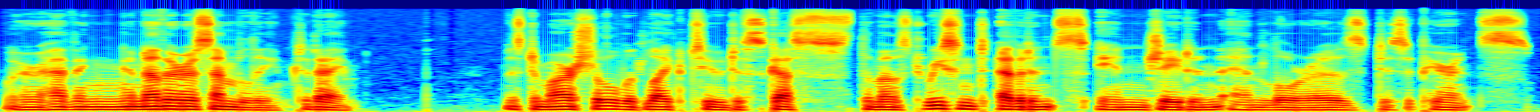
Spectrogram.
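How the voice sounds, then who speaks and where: A man's voice: low-pitched, fairly even intonation, fairly quick, no echo, clean studio sound, natural voice. An actor playing a stern, strained male schoolteacher in an audio play, formal and clipped in his delivery. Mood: brisk, businesslike. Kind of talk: audio drama acting.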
